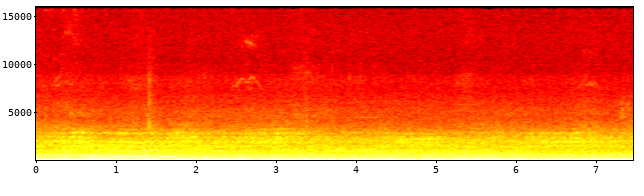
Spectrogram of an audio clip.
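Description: Steady low background rumble with a faint hiss and no distinct events.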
